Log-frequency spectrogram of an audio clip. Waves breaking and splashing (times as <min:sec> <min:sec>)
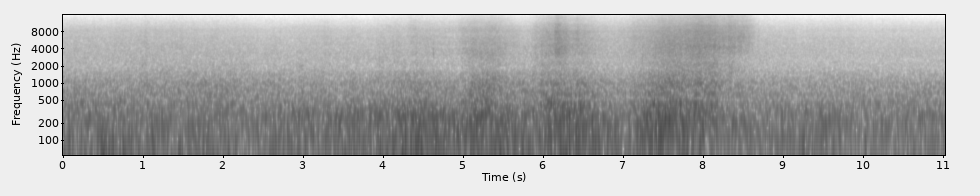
0:04.9 0:08.7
